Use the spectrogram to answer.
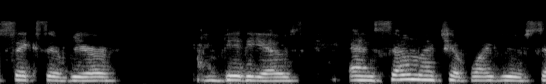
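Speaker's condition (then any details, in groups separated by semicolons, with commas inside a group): Primary lateral sclerosis; slow-progressing ALS form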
